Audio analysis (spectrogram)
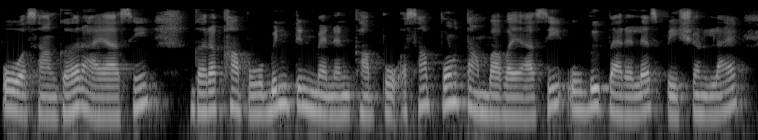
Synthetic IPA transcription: poːɐsãɡʱɐɾaːjasĩːɡʱɐɾəkʰãːpoːɓɪnʈɪnmɛ̃ːnənɪ̆kʰãːpo̰ːʔɐsãpʊɽ̃t̪ãːmbaʋɐjaːsĩʔuːbɪpɛːɾɛːlɛːspeːʃəɳlaːɪ

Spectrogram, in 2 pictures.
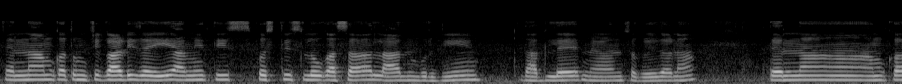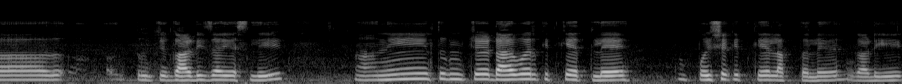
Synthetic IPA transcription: t̪ɛnːaːmkat̪umt͡ɕiɡaɽiːd͡zaiamit̪iːspəst̪iːslokasalanbʱuɾɡĩ | d̪ad̪lemɛɭansəɡɭiːd͡zaɽ̃a | t̪ɛnːaːmka | t̪umt͡ɕiɡaɽiːd͡zajiəsli | añit̪umt͡ɕeɖajʋəɾkit̪keɛt̪le | pəjɕekit̪kelaɡt̪leɡaɽi

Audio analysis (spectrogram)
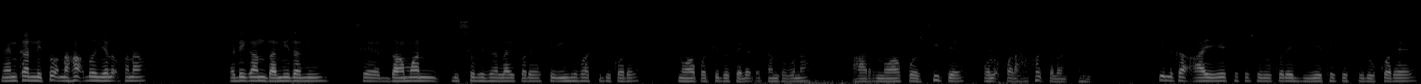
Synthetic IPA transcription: mɛnkanːit̪ɔʔnaɦaʔd̪ɔɲɛlɔʔkana | əɖiɡand̪amid̪ami | sɛd̪amanbiswəbid̪ʱjalɔjkɔɾɛsɛjunibʱəɾsiʈikɔɾɛ | nɔwapəɾsid̪ɔsɛlɛt̪̚ɾɛkant̪ɔbɔnaːɾnɔwapəɾsit̪ɛɔlɔʔpaɽaɦahɔt̪̚t͡ʃalankana | t͡ʃit̪̚likaʔajet̪ʰɛkɛsuɾukɔɾɛbiet̪ʰɛkɛsuɾukɔɾɛ

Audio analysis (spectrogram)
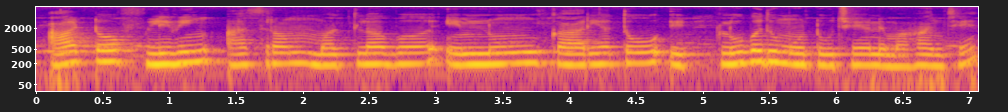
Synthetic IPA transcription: aɾʈɔfliʋiŋɡaʃɾəmːət̪ləbemnũkaɾjət̪oeʈlũbəd̪ʱũmoʈũt͡ʃʰeəneməɦant͡ʃʰe

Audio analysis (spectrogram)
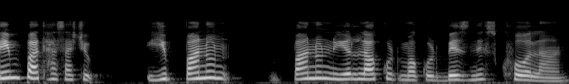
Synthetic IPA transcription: t̪imʲpɐt̪ʰɐsɐt͡ʃʰi | jipɐnun | pɐnunjilɐkuʈmɐkuʈbizniskʰoːlaːn

